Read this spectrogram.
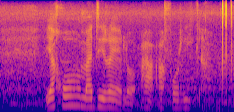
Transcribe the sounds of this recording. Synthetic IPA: jaχʊmadirɛlɔ̰ʔaʔaforiːkʼa

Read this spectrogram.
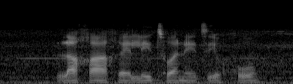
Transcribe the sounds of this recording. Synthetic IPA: laχaχɛlɪt͡sʰwanet͡sʼɪχʊ

